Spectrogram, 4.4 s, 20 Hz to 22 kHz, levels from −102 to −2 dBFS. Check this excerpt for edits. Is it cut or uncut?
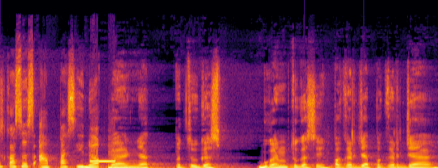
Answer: cut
